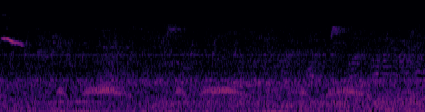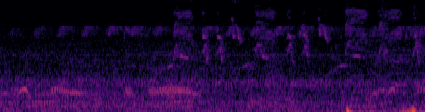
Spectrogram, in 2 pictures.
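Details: A wild Khmer dove perched on a tamarind branch gives soft, low, hollow coos in an uneven series, roughly one per second, faint over steady background hiss. Thin high whistles from other birds and a few sharp clicks come near the end.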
